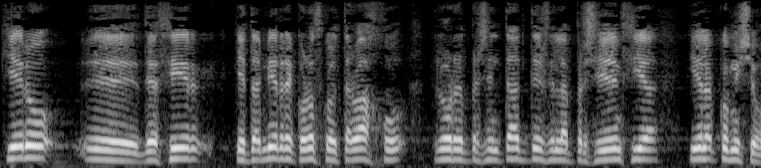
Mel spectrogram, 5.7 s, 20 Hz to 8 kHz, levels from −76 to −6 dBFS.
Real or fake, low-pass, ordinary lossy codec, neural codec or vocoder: real; none; none; none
